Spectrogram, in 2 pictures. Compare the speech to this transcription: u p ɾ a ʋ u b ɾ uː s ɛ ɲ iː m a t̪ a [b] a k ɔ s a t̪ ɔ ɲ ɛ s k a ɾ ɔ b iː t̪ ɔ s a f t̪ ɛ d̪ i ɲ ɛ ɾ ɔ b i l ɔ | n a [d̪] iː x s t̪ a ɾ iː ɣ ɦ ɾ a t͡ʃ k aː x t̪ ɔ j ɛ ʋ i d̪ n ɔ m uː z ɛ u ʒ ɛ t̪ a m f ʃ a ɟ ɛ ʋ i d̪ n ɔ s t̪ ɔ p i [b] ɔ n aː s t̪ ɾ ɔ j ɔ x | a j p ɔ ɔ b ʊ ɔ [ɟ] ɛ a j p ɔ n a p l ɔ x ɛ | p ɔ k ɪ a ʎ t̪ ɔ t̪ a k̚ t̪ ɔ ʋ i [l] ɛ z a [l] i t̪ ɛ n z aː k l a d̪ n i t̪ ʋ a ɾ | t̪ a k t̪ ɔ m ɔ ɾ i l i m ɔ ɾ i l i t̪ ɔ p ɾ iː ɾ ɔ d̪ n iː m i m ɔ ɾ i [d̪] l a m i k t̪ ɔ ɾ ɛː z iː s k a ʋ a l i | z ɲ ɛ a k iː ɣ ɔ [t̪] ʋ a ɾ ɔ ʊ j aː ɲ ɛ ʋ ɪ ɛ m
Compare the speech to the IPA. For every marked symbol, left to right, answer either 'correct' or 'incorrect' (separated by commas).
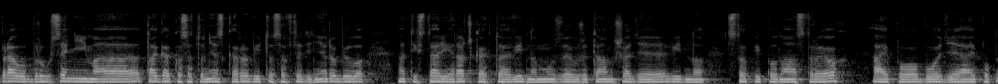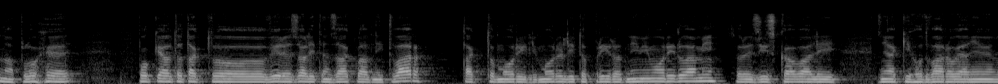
incorrect, incorrect, incorrect, correct, incorrect, correct, correct, incorrect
